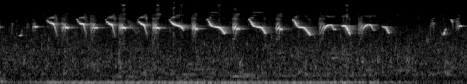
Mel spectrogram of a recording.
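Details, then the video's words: One continuous run of high, thin, slurred notes from a crimson sunbird lasting about three and a half seconds, then a quiet gap, with a low background hum. "SEPAH RAJA TERNYATA MEMPUNYAI KELEBIHAN DARI SEGI SUARA NYA YANG KHAS"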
